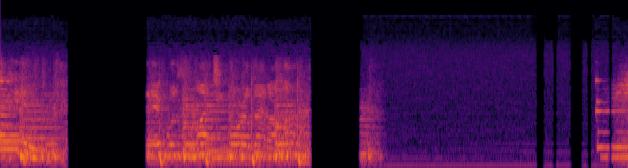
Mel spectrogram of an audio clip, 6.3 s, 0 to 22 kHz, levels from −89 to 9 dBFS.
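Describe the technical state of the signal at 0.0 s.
The signal is intact at 0.0 s, with no audible fault at that moment.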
